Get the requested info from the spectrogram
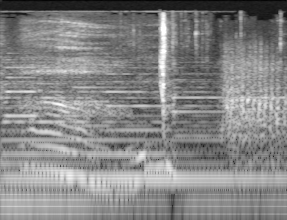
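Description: A horse whinnying over gentle background music, its pitch falling over about a second, followed by a sharp click and a rough, breathy sound near the end.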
